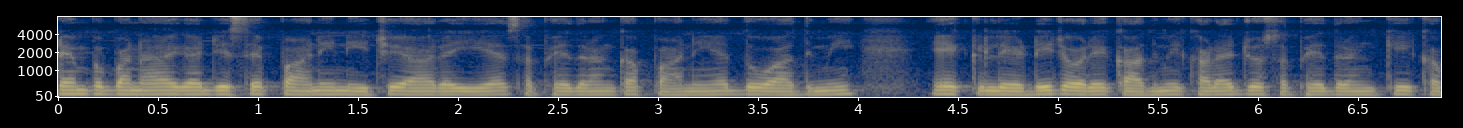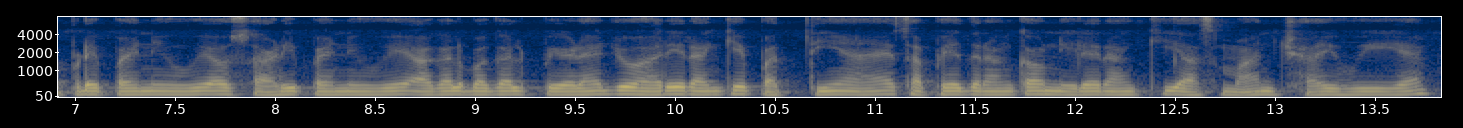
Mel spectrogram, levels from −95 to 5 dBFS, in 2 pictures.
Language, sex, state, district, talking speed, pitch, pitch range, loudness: Hindi, male, Uttar Pradesh, Etah, 240 wpm, 120 Hz, 115-125 Hz, -28 LUFS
